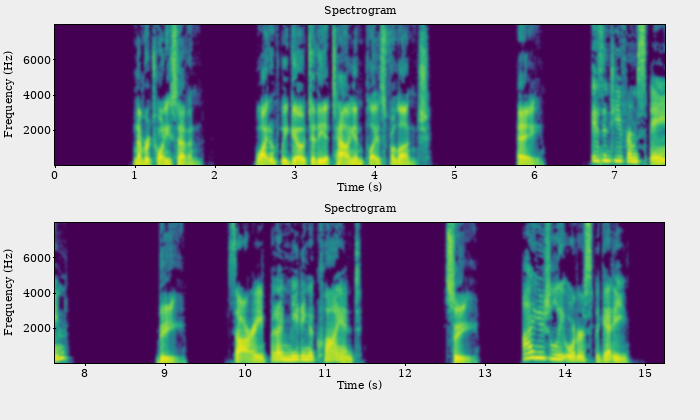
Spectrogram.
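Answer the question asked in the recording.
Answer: B: Sorry, but I'm meeting a client.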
